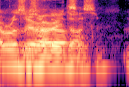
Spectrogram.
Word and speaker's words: Rosario Dawson: The fact that they got Rosario Dawson, that's how you say her name, right? – Yeah, Rosario Dawson.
